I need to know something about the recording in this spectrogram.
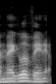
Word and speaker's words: Megalovania: Yeah, Megalovania.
